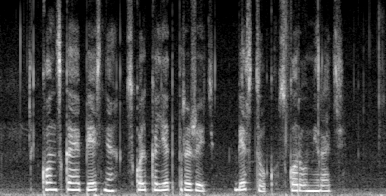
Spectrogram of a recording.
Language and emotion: Russian, sad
